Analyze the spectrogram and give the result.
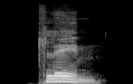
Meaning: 1. claim 2. advertising slogan
- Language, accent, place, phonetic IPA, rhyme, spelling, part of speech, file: German, Germany, Berlin, [klɛɪ̯m], -ɛɪ̯m, Claim, noun, De-Claim.ogg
